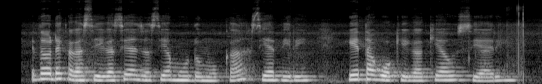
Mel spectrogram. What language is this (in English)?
Kikuyu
